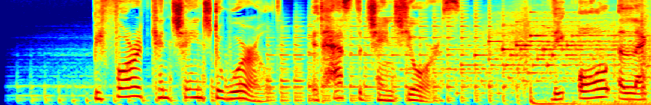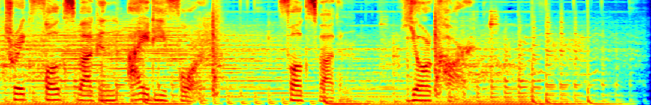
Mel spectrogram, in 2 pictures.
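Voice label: German English, male, commercial, accent of germany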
